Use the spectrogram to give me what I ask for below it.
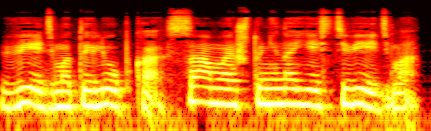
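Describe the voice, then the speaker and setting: A woman voicing a cantankerous old grandmother with a creaky, grating voice and a scolding manner, read in an audiobook. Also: mid-range voice, fairly even intonation, a little slow, darkish tone, lightly acted. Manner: quarrelsome, scolding.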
